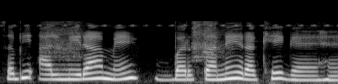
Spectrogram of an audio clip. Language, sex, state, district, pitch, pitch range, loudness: Hindi, female, Jharkhand, Garhwa, 230 Hz, 215-270 Hz, -12 LUFS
